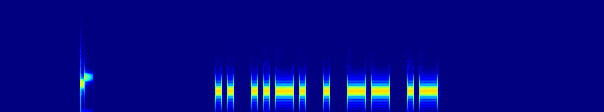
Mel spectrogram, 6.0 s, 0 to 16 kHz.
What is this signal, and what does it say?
Morse code, heard as a keyed tone, about 20 wpm, 700 Hz. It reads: IFEMA
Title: Code Groups - 5 Letter:Numbers - 20wpm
